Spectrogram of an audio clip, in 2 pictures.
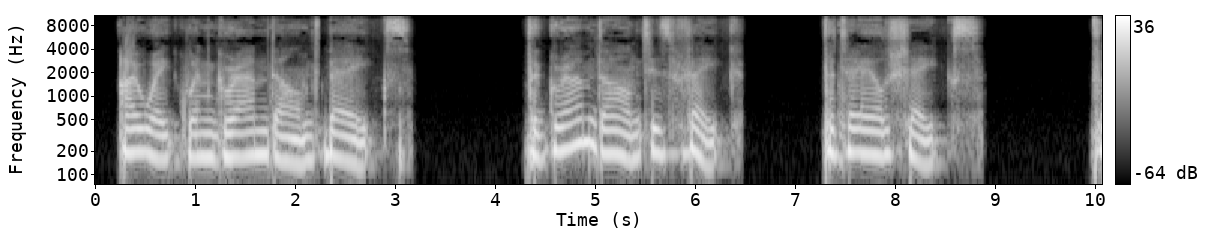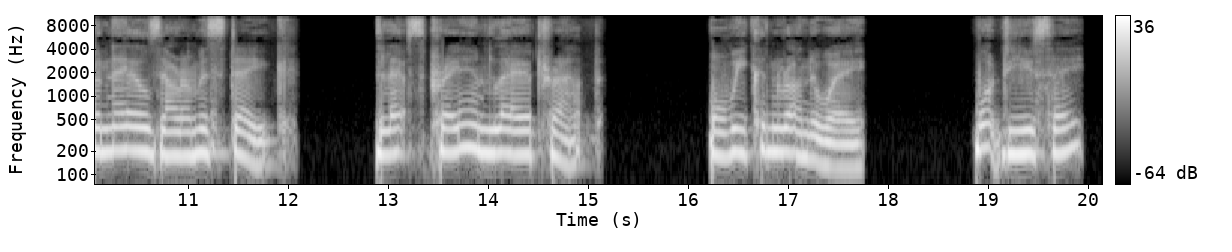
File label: Slow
